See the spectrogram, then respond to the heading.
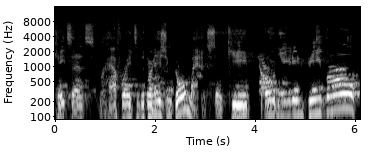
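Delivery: silly, put-on monster creature voice. Relaying a donation update to the show's audience, in a monster voice. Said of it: "Nobody can hear you with that stupid voice".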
